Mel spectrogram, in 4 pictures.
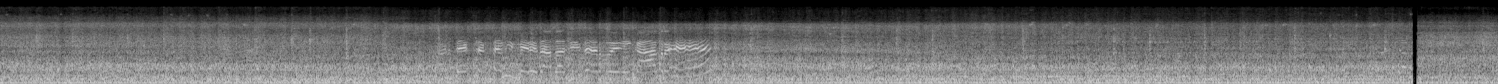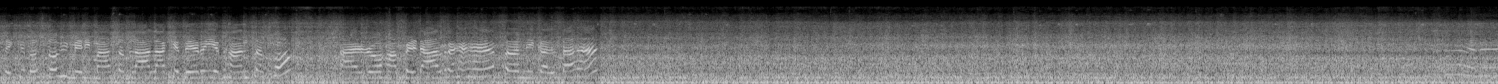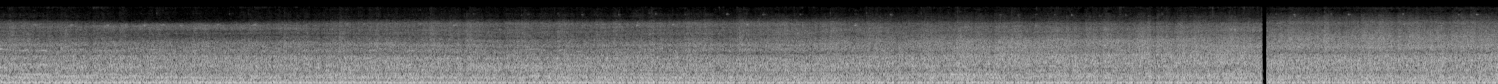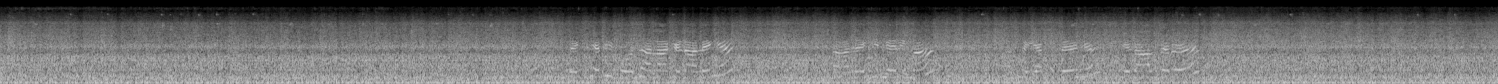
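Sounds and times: thresher mechanical drone: 0:00.0 - 0:59.9.

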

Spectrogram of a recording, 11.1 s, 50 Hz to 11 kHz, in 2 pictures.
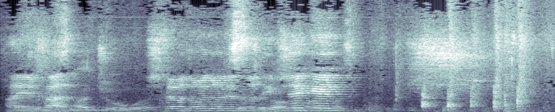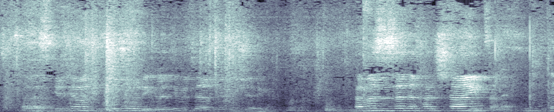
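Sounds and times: marker squeaking on whiteboard: 0:03.4 - 0:05.8.

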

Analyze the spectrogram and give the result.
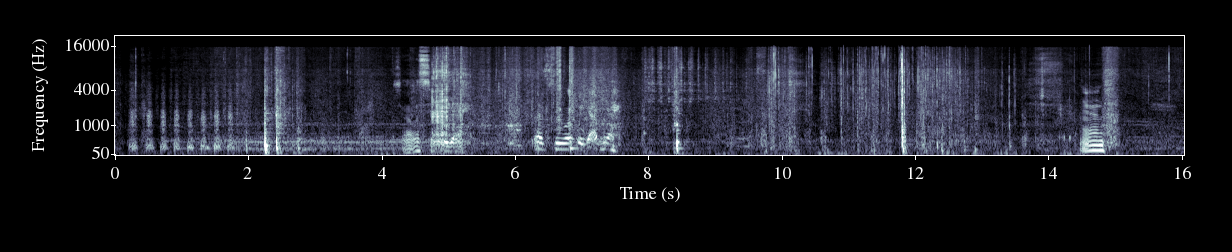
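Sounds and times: foil insulation crinkling: 0:08.5 - 0:14.8.

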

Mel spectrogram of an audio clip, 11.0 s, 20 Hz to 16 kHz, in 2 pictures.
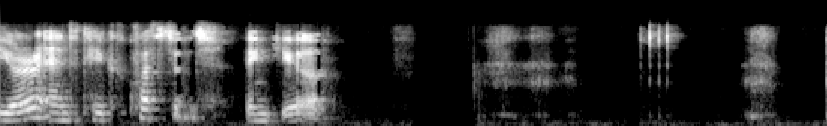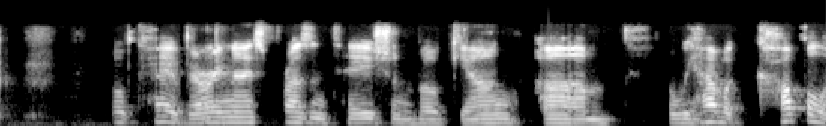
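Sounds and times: faint room noise: 0:03.2 - 0:11.0
computer mouse clicks: 0:04.3 - 0:05.8.

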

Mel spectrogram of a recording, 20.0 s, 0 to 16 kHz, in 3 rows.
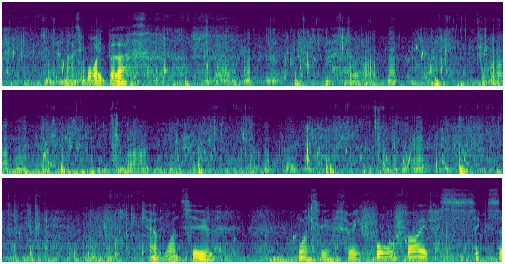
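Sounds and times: oars knocking in oarlocks: 0:00.0 - 0:15.3
oar blades splashing: 0:00.0 - 0:20.0.

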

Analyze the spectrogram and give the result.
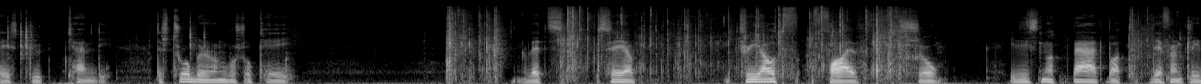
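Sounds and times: plastic bag crinkling: 0:04.4 - 0:09.4, 0:11.2 - 0:12.0.

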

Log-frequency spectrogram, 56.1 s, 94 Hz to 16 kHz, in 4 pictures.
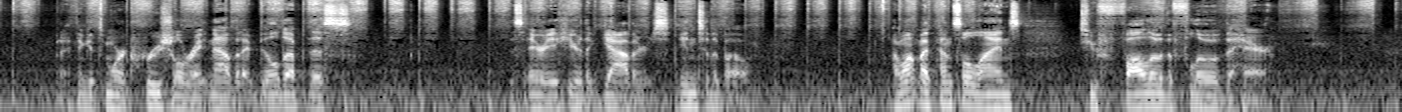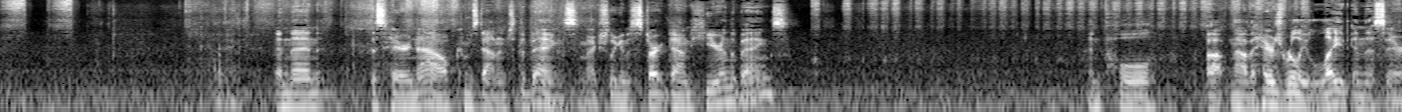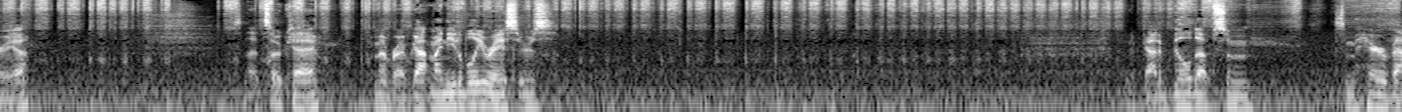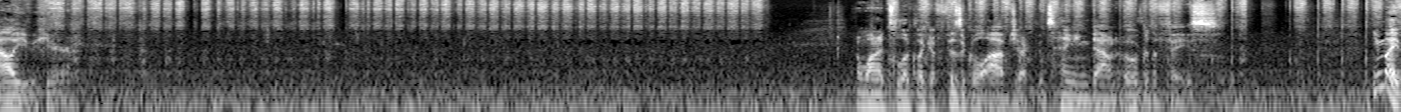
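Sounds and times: pencil scratching on paper: 0:00.0 - 0:09.2, 0:12.8 - 0:14.8, 0:22.1 - 0:26.4, 0:28.0 - 0:29.6, 0:30.2 - 0:40.3, 0:41.7 - 0:49.7, 0:51.0 - 0:56.0.

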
